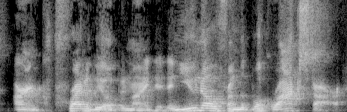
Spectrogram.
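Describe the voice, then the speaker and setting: Over noticeable background noise, a man talks in an animated tone with lively intonation. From US Northeast (Syracuse, New York). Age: 60s. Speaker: author and minister. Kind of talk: podcast interview.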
